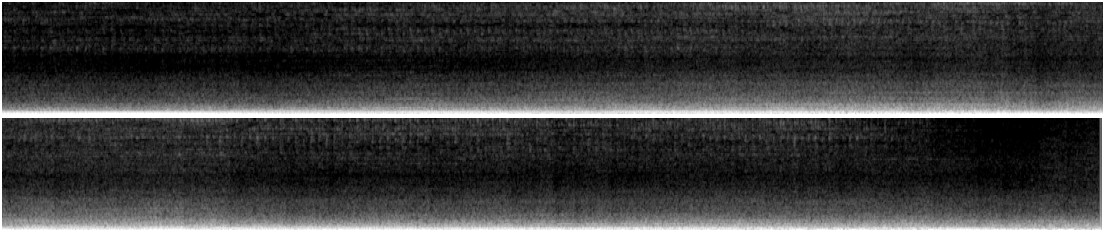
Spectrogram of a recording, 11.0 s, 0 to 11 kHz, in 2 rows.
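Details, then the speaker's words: 2010 Ford F-150 Lariat V8 with a salvage title, driven under full throttle: deep, smooth rumble rising evenly in pitch with no knocks, misses or whine; the engine accelerates normally. "And it sounds good too. Not too bad, not too loud, just right. Let's see what it does when I hammer it."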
